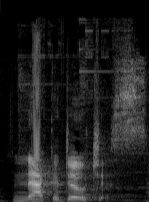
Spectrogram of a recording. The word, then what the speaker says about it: Nacogdoches: Okay, so the next word you'll commonly hear from people like me called Nacogdoches, however, it's pronounced NACA Duchesse.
